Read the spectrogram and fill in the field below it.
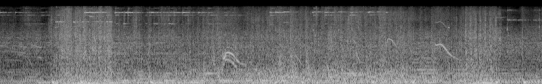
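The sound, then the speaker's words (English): Sustained, dense burst of rapid machine gun fire from an enormous helicopter gun, a loud continuous rattle of overlapping shots with crashing impacts and brief high whistling tones mixed in. “Nick fires the enormous helicopter gun and Donnie reloads.”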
